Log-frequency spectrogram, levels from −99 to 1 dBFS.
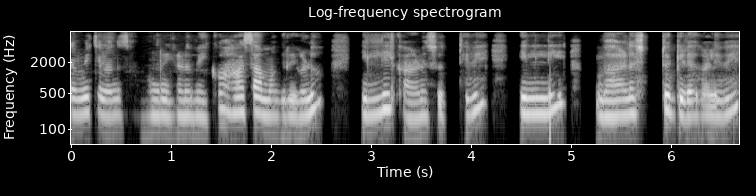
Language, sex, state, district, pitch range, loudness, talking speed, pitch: Kannada, female, Karnataka, Dharwad, 185-220 Hz, -19 LUFS, 100 wpm, 195 Hz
